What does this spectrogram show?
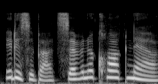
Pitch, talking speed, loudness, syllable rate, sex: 250 Hz, 225 wpm, -15 LUFS, 6.0 syllables/s, female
